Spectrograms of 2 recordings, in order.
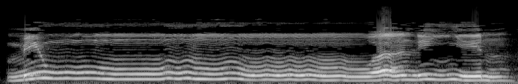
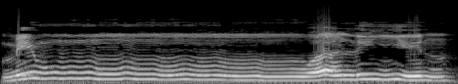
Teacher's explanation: Jadi tahan dulu wawunya, jangan langsung maju begitu aja, gitu ya. Tahan dulu, ditekan lalu ditahan. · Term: idgham bigunah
